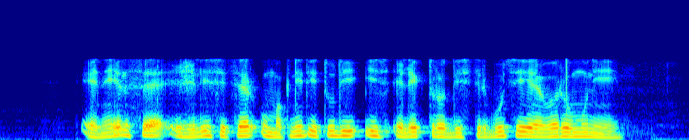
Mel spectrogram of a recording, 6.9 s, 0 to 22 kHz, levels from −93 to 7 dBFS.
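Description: No technical faults can be heard in this speech. It comes through a telephone-band G.726 ADPCM path with nothing above 3.8 kHz, and the codec's hiss is faint at most, which fits the 40 kbit/s rate.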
